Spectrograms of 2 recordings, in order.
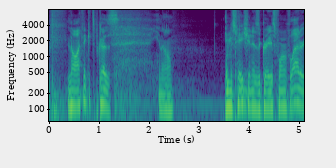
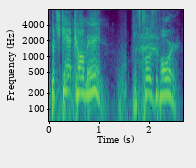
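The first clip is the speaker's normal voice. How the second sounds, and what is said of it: Angry, shouting delivery. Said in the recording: “I got real angry on that one, and I gripped... Dude, I gripped the mic.”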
